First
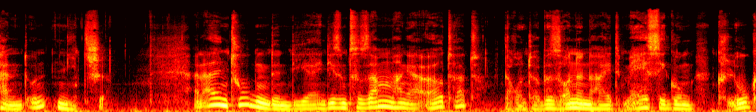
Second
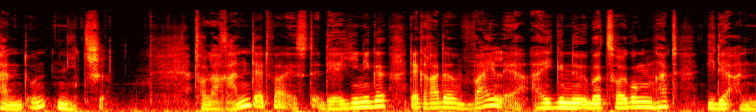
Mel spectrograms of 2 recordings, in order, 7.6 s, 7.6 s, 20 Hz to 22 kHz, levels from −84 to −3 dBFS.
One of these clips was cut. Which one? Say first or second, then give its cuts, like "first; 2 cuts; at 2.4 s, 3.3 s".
second; 1 cut; at 1.9 s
